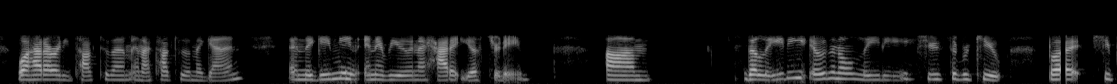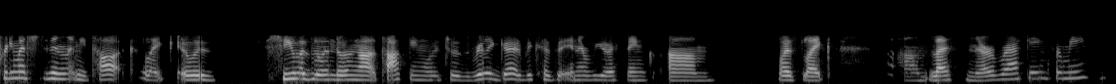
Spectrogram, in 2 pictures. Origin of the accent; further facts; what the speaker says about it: Washington, United States; I'm from Washington State.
